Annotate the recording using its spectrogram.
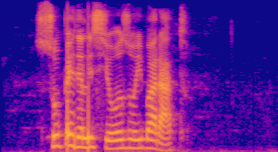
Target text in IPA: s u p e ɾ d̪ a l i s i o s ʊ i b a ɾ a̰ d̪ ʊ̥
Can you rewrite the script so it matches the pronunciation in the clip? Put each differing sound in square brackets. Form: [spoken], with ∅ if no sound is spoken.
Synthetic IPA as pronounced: s u p e ɾ d̪ [e] l i s i o [z] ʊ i b a ɾ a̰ [t̪] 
